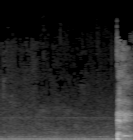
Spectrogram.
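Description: Quiet room tone with a faint steady hum, then near the end a sudden loud burst as a woman starts to speak, saying "Say bye" to her baby.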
